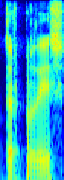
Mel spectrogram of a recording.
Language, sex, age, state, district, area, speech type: Malayalam, male, 30-45, Kerala, Pathanamthitta, rural, spontaneous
